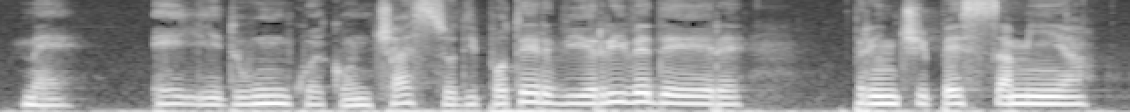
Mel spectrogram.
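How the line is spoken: Exclaiming. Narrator (Italian): esclamò

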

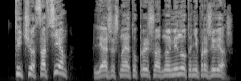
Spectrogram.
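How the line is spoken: Yelling. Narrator (Russian): Орал он на меня

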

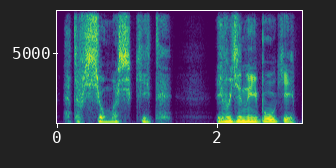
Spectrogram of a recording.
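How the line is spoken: Moaning. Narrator (Russian): простонал Фуси

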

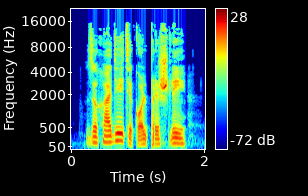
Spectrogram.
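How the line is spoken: Grumbling from the right. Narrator (Russian): проворчал откуда-то справа Алмаз

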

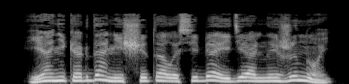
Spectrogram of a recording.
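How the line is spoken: Sigh. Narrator (Russian): вздохнула

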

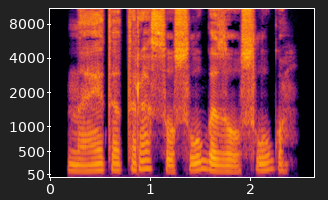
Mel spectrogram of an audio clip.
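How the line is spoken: Quiet statement. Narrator (Russian): негромко заявил

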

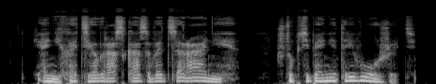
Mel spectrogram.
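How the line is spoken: Whispered. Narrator (Russian): прошептал прорицатель

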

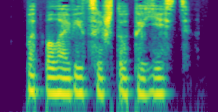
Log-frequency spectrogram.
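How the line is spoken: Entranced whisper. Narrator (Russian): прошептала я, загипнотизированная

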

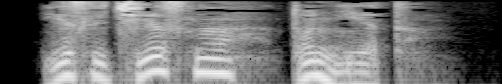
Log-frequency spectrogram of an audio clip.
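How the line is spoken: Old man's sighing speech. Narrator (Russian): по-стариковски вздохнув, произнес Воронин

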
